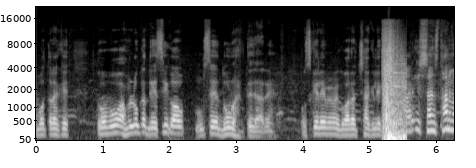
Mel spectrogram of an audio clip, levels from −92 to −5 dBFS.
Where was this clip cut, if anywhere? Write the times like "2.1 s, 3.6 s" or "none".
5.4 s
